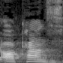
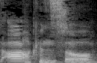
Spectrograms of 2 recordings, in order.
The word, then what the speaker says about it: Arkansas: So what did I called it Arkansas. It's not. It's Arkansas.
